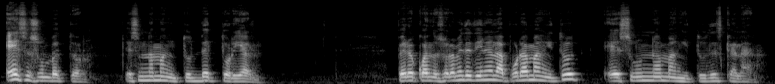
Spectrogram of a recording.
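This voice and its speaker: A man gives a relaxed physics lesson. He talks loosely and repeats himself as he explains a problem and sketches a diagram for his students. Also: a little high, normal speed. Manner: casual, repeats words while drawing. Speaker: physics teacher. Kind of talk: casual classroom lecture.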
